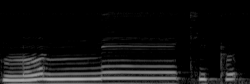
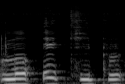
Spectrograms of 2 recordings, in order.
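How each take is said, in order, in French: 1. Le son n se lie au mot suivant. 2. Les deux mots se disent sans liaison du n. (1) "On va faire la liaison" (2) "on ne va pas dire mon équipe"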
